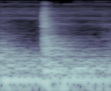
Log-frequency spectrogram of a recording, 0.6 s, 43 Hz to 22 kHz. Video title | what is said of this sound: MRS 500 splitter and diffuser finished | Some of the alloy when you buy doesn't sound this way. This sounds like metal.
